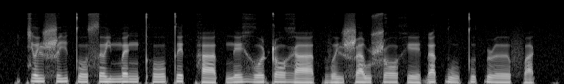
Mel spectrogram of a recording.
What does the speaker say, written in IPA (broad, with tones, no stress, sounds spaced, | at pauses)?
c ə˧ j ʂ i˧˥ t̪ o˧˥ s ə˧ j m ɛ˧ ŋ t̪ʰ o˧˥ t̪ e˦˥ t̚ h aː˨˩ t̚ n e˧˥ ɣ o˧˥ ʈ ɔ˧ ɣ aː˨˩ t̚ v ə˨˩˦ j ʂ a˧ w ʂ ɔ˧ x e˨˩ ɗ a˦˥ t̚ w u˨˩˦ t̪ u˦˥ t̚ ɹ əː˧ f a˨˩ k̚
